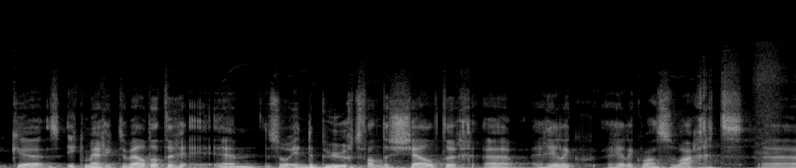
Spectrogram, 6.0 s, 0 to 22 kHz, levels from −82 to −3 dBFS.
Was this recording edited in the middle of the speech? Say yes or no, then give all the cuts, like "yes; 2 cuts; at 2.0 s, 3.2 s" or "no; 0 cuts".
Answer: no; 0 cuts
